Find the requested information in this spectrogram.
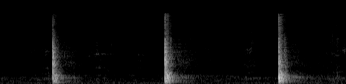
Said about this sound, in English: That was the sound of my head hitting the coffee table. I was both doing that and hollering at the television at the same time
